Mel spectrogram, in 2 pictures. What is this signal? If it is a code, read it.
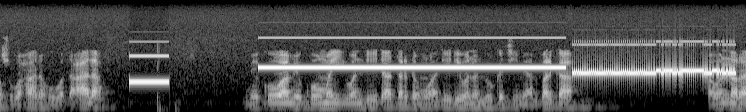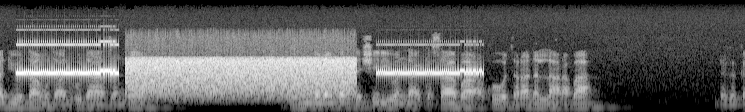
Fax machine handshake, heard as a beep, a long tone, a warble and hiss.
